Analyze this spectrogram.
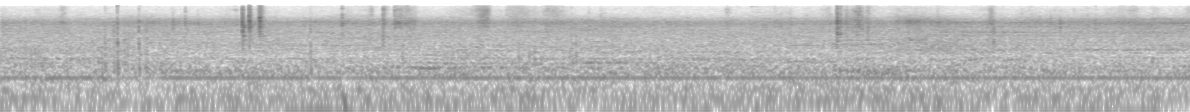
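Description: Steady background noise of a shop interior: an even hiss with a constant low hum, and a few faint light clicks.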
